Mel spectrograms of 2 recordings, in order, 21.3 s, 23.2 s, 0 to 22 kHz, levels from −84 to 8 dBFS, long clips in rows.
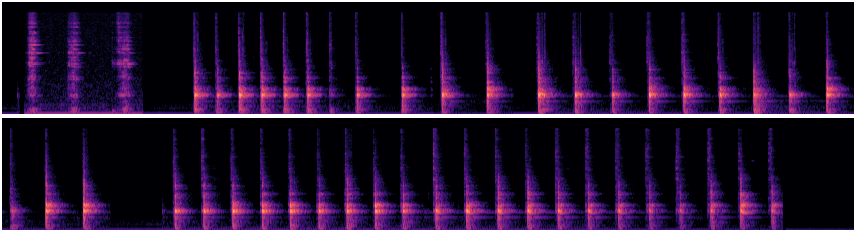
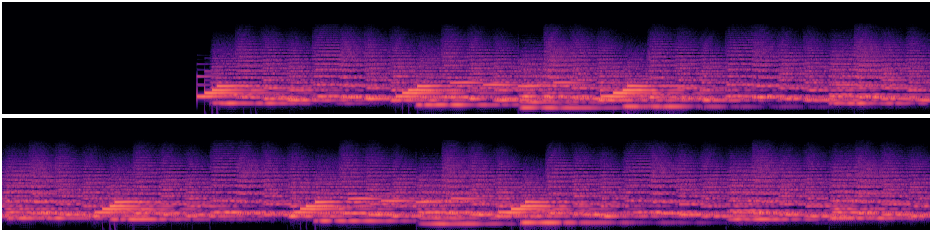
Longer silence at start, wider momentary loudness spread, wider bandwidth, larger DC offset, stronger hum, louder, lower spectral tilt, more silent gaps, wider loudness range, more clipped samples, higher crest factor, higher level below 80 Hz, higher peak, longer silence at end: second, 0.3 s vs 2.45 s; first, 14 LU vs 8 LU; first, 16 kHz vs 10.5 kHz; neither; neither; second, -26 LUFS vs -23 LUFS; about the same, -4.5 dB/octave vs -5 dB/octave; neither; about the same, 4 LU vs 4 LU; neither; first, 24 dB vs 16 dB; first, -54 dBFS vs -78 dBFS; first, -2 dBFS vs -6 dBFS; first, 0.95 s vs 0 s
